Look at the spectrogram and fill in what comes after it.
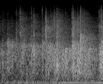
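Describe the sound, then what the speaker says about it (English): Warm round of applause from a live audience welcoming a guest, a steady wash of clapping filling the whole short moment at moderate loudness. "give a nice warm round of applause for my good friend, Mr. Sean Venata."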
